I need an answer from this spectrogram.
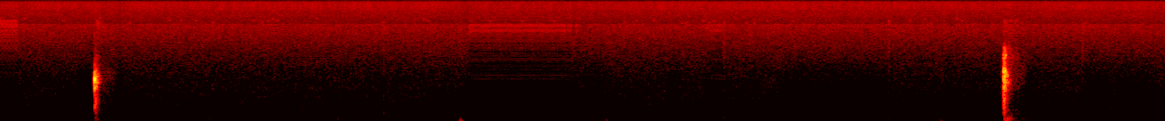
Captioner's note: brief silence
